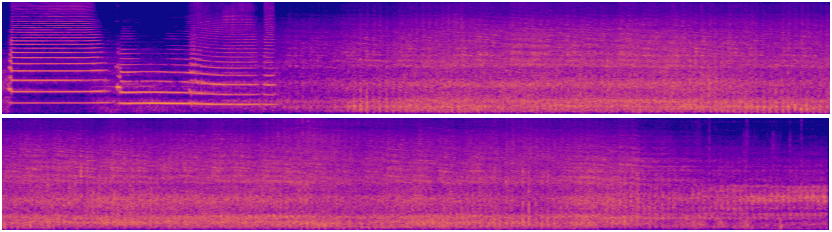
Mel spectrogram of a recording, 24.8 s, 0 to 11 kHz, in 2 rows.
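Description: WAP-7i electric locomotive sounding two horn blasts, the second dropping in pitch as it passes. The long-distance express's coaches then rush past at full speed with a steady rumble and wheel clatter, easing a little near the end.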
